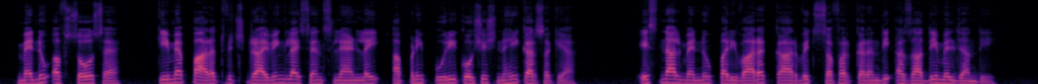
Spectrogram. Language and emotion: Punjabi, sad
